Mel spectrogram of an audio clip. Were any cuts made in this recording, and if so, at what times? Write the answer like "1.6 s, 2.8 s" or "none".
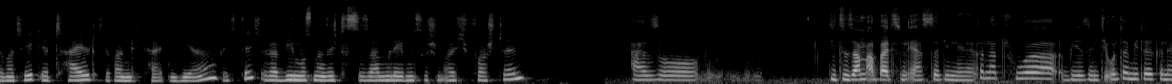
1.0 s, 9.8 s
